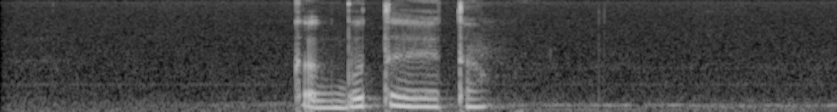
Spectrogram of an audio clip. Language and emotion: Russian, sad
